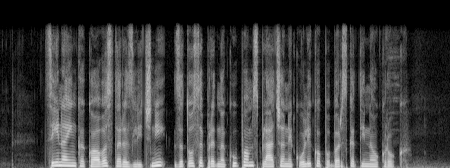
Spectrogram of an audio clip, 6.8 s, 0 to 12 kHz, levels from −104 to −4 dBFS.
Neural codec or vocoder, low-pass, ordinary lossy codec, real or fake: none; 9.9 kHz; none; real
